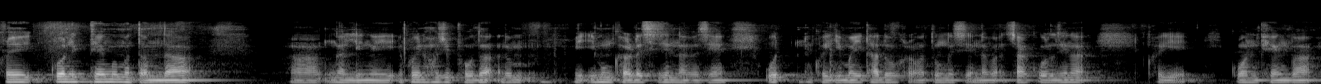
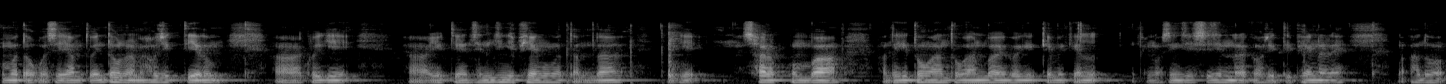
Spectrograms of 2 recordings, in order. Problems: background sounds at intervals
